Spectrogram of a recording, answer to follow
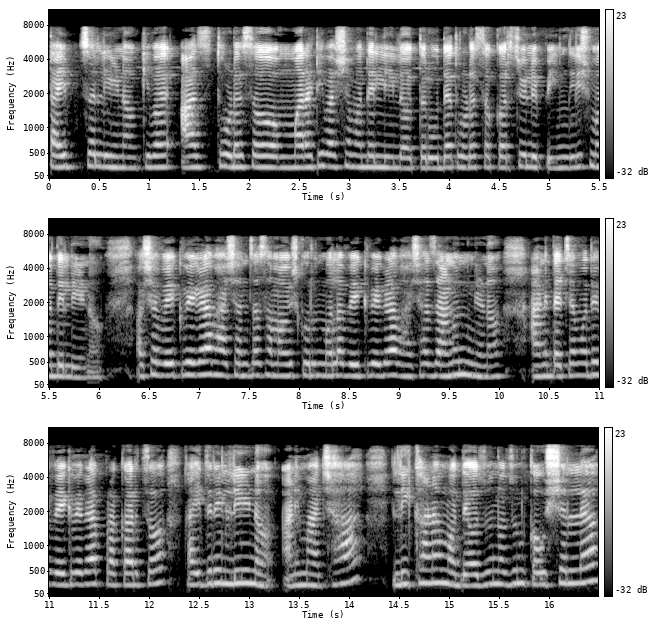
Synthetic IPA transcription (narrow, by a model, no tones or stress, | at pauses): ʈaip̚t͡səliɽ̃əkĩw̃ʋaad͡zt̪ʰoɽəsəməɾaʈʰiːbʱaʂaməd̪ʱːjelilət̪əɾud̪jat̪ʰoɽəsəkəɾsulepiːiŋɡliɕməd̪ʱːjeliɽ̃ə̰ː | əɕaʋekʋeɡɭjabʱaʂãnt͡sasəmaʋeɕkəɾuːnməlaʋekʋeɡɭjabʱaʂad͡zaɽ̃uːnɡʱeɽ̃əa̰ɽ̃it̪̬jat͡ɕjaməd̪ʱːjeʋekʋeɡɭjapɾəkaɾt͡səkaɦiːt̪̬əɾiliɳ̃əa̰ɽ̃imad͡ʑʱa | likʰaɽ̃aməd̪ʱːjeəd͡zuːnəd͡zuːnkəwɕəlːja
